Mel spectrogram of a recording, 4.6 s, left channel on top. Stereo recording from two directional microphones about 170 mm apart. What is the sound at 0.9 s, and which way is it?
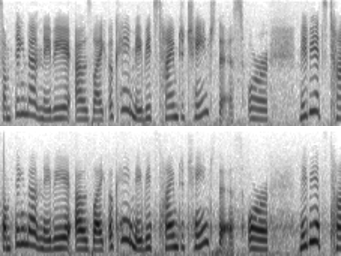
Speech, 10° left (ahead or behind).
